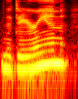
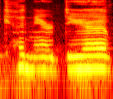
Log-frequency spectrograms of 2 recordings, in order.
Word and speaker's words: cnidarian: to notice is that the word nadarian please notice that the c is silent so just pretend that it's not there and i'm gonna explain why it's called that in just a second so we're not going to say kaner dear just it's naderia okay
